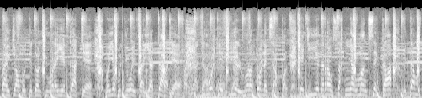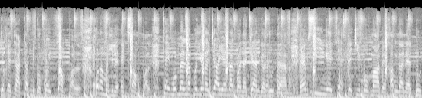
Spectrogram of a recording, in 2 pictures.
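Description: Hip hop track: a rapped vocal over a drum beat. A heavy bass line comes in about four seconds in and drops out briefly twice.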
